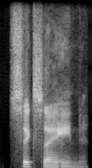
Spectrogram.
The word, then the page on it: sixain: American English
